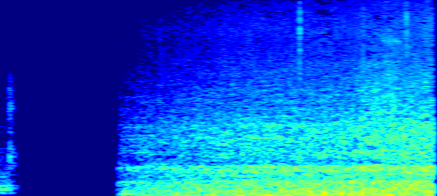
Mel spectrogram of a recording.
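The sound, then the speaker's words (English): A dense, steady buzzing of many honeybees swarming at Hunter's Honey Farm in Martinsville, Indiana, starting abruptly after a brief silence and continuing loud and continuous with no talking. “Hear anything? Yes. A lot of bees swarming.”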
